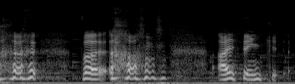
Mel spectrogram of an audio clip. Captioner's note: laughs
